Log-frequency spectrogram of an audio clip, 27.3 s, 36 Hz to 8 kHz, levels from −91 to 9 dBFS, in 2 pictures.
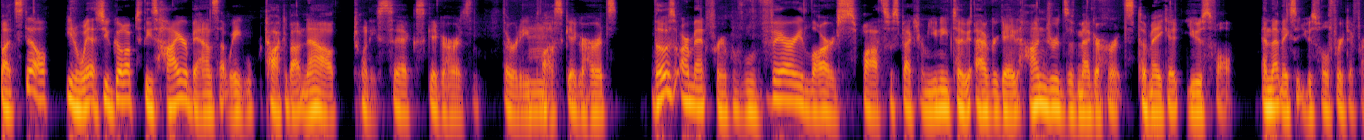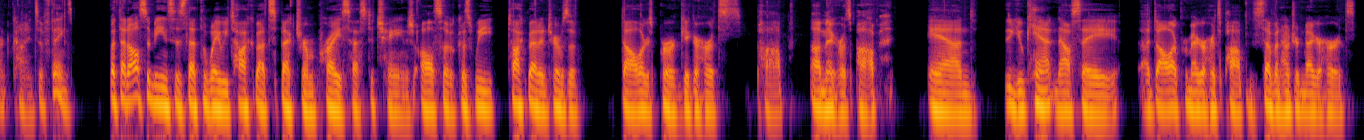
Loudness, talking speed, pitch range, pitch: -17 LUFS, 215 wpm, 110-130 Hz, 120 Hz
